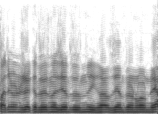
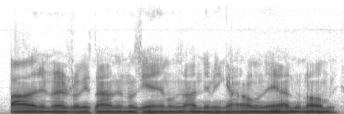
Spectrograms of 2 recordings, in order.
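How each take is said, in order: First: The prayer is rattled off quickly. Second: The prayer is said at a slower pace. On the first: The prayer has become a tedious routine. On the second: The prayer is still fresh.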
